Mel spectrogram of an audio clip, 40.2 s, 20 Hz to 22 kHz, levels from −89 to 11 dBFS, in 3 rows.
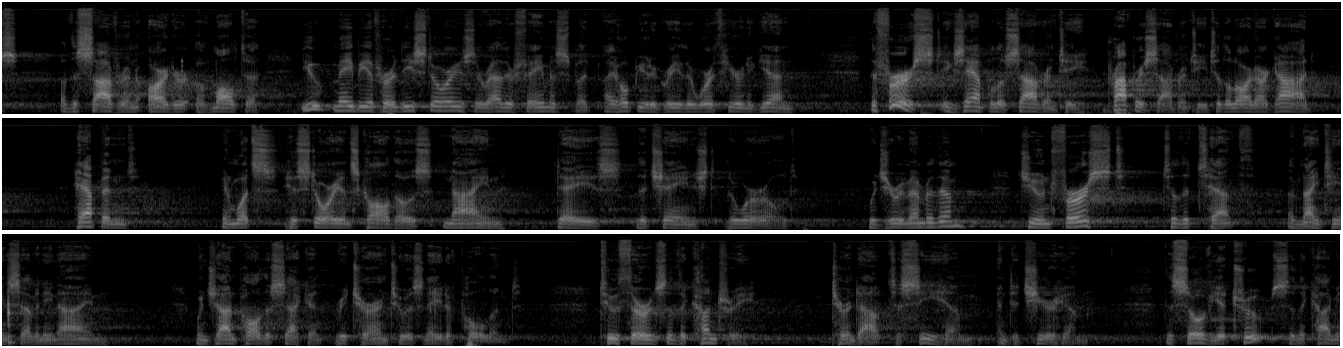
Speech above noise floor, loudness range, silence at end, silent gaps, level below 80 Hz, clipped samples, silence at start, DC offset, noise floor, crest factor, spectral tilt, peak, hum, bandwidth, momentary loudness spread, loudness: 26 dB; 6 LU; 0 s; none; -78 dBFS; under 0.1%; 0 s; under 0.1%; -72 dBFS; 24 dB; -2.5 dB/octave; -22 dBFS; none; 17.5 kHz; 18 LU; -46 LUFS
